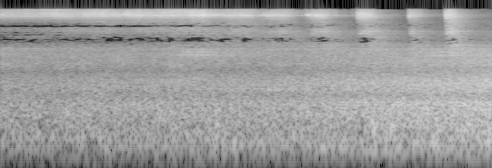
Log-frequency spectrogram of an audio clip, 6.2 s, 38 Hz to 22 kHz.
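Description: Approaching express train hauled by a WAP-7 electric locomotive, a steady rumble growing gradually louder. In the second half, regular clicks come about twice a second as the wheels pass over rail joints.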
